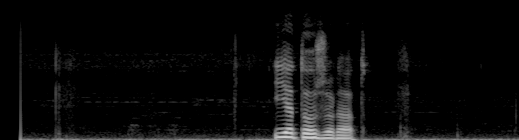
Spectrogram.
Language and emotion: Russian, neutral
